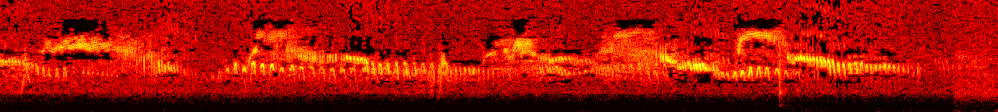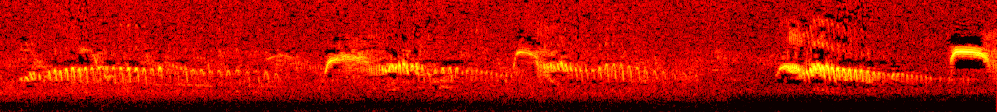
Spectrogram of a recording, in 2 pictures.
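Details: Common swifts giving high, shrill screaming calls in long wavering bursts, several overlapping, with short pauses between rushes.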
